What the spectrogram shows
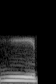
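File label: "jip6", Jyutping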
